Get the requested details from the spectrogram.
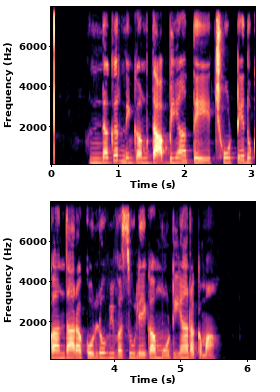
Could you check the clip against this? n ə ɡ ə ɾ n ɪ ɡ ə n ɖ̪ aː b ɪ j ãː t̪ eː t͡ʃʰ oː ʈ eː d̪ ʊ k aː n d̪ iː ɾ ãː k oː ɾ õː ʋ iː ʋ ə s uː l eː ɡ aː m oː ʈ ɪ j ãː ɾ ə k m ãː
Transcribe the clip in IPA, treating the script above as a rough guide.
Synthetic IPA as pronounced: n ə ɡ ə ɾ n ɪ ɡ ə m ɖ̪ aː b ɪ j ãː t̪ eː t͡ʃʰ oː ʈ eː d̪ ʊ k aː n d̪ aː ɾ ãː k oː l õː ʋ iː ʋ ə s uː l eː ɡ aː m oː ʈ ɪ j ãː ɾ ə k m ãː

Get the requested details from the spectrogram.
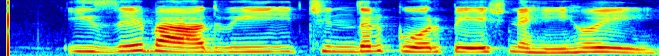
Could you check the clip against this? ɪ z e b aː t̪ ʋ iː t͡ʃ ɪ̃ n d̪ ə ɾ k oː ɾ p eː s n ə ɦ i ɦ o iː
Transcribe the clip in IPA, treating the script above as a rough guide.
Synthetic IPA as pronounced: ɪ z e b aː d̪ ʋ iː t͡ʃ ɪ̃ n d̪ ə ɾ k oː ɾ p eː ʃ n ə ɦ ĩ ɦ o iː

